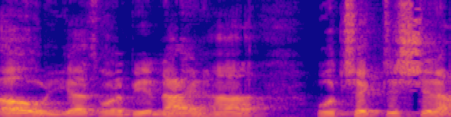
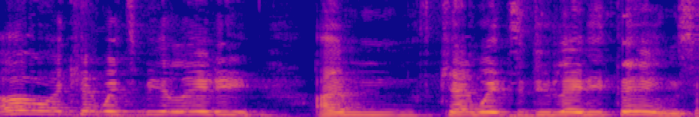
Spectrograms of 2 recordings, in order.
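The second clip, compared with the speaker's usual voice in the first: pitched-up, prissy woman's voice; 8 semitones higher, 5 dB quieter than usual. Retelling a story, imitating Sansa's eagerness to be a lady: prissy Sansa voice. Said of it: "a prissy".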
